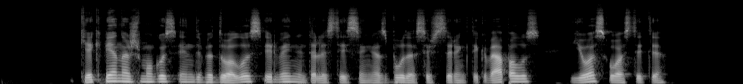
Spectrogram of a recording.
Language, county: Lithuanian, Vilnius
